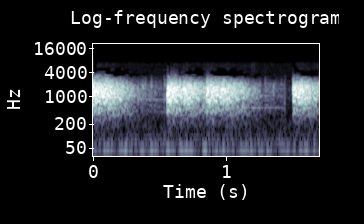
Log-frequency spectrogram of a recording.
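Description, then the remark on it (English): A shooting gallery gun fires three or four sharp, loud cracks at uneven intervals, each a hissy burst that rings on briefly before the next shot, knocking the hat off a dummy target, with no voices. “Let's have another gun, will you? Here you are, sir. 2 bit quid. How do you hold this thing?”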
